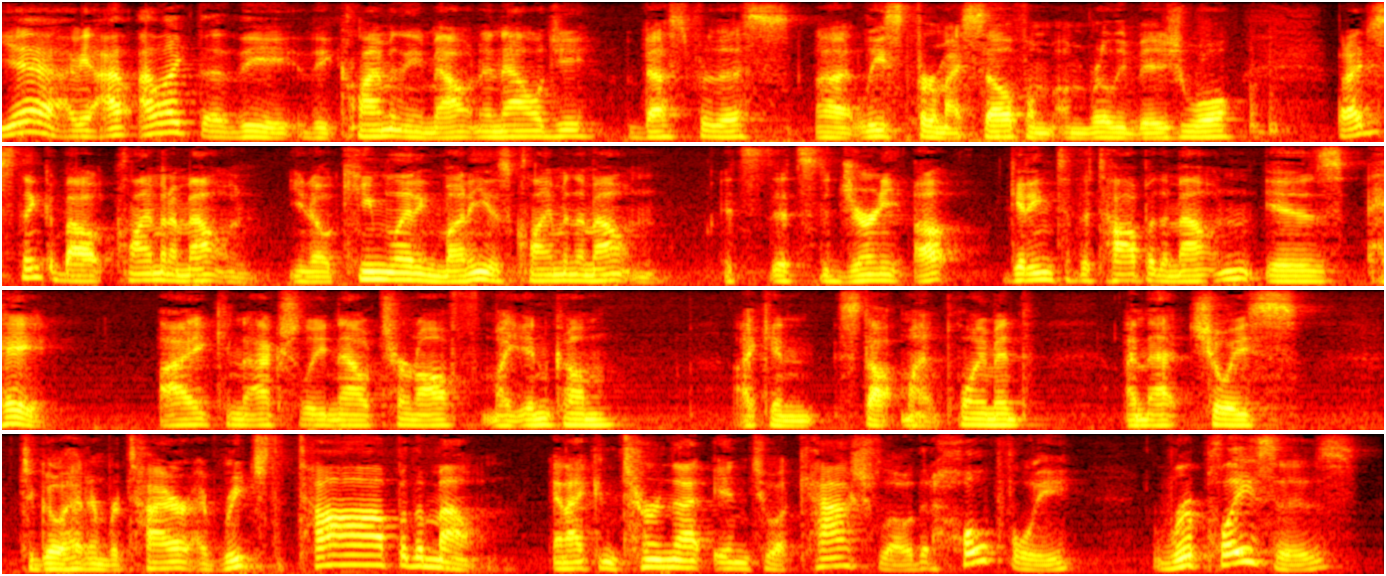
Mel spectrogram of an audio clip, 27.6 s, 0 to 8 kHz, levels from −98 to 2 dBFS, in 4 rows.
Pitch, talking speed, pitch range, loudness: 120 Hz, 205 wpm, 110-130 Hz, -19 LUFS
